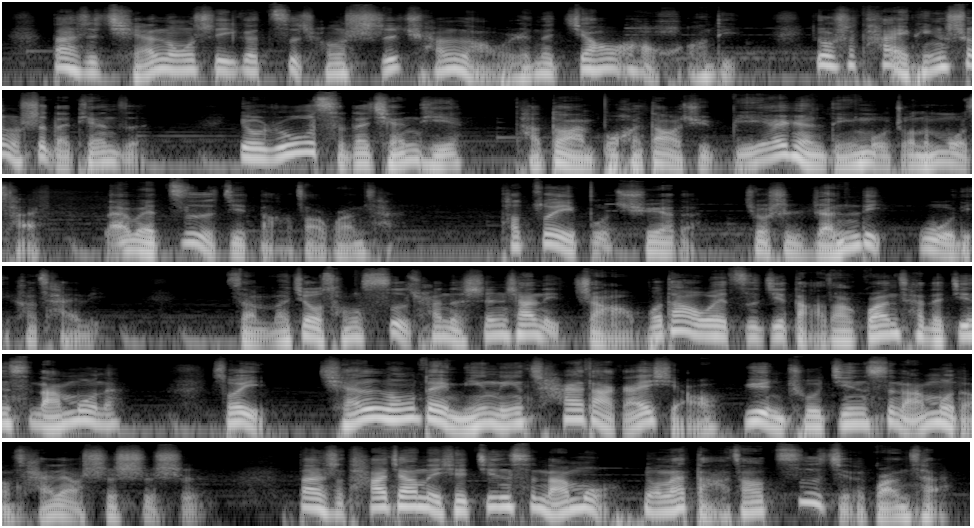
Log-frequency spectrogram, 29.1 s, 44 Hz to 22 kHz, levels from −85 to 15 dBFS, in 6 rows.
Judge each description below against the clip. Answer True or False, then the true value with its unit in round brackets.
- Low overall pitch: True (120 Hz)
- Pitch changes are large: True (8.6 semitones)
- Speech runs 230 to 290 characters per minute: True (285 characters per minute)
